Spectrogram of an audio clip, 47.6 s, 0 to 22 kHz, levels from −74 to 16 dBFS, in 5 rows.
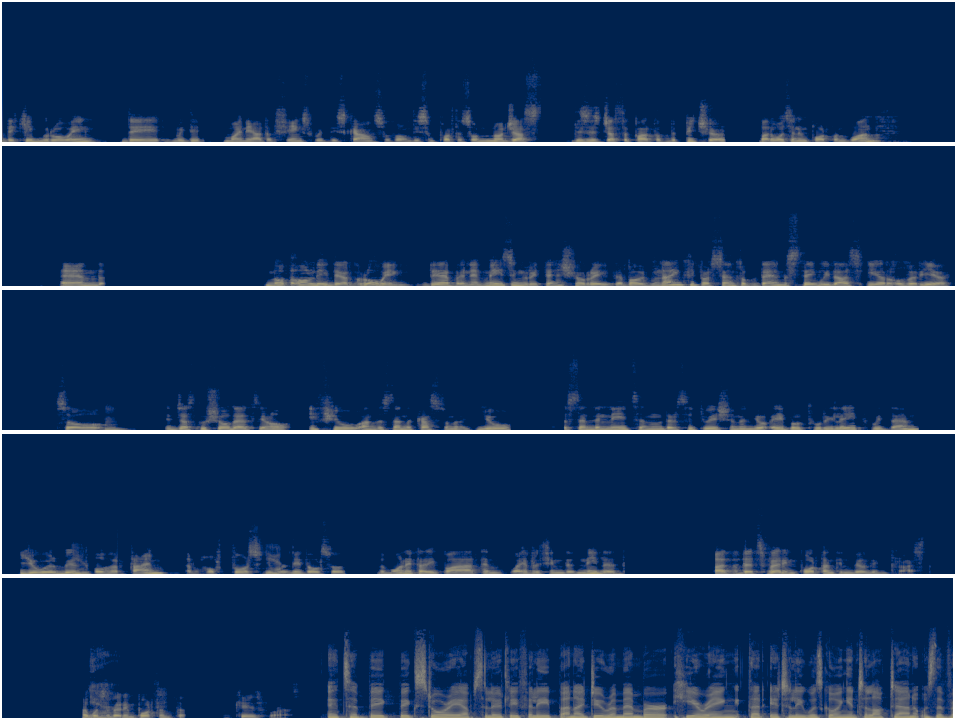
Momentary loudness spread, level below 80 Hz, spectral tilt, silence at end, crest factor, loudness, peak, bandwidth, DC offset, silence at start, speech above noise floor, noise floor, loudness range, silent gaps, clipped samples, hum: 11 LU; -68 dBFS; -6 dB/octave; 0 s; 20 dB; -23 LUFS; -4 dBFS; 12.5 kHz; under 0.1%; 0 s; over 68 dB; under -90 dBFS; 7 LU; 11.37-12.09 s, 19.21-19.32 s, 20.54-20.63 s, 35.41-35.64 s, 38.53-38.72 s; under 0.1%; none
